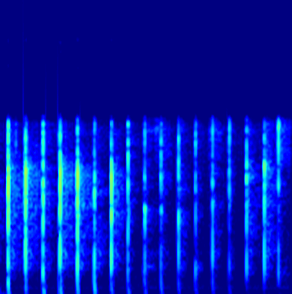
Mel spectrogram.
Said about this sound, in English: I did the clapping, everybody, because producer JP / co-host did not put the clap. No, I'll clap.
